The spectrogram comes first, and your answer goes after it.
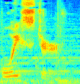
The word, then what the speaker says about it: Ēostre: indo-european language speaking peoples we can phonetically pronounce the name as oyster which is exactly why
